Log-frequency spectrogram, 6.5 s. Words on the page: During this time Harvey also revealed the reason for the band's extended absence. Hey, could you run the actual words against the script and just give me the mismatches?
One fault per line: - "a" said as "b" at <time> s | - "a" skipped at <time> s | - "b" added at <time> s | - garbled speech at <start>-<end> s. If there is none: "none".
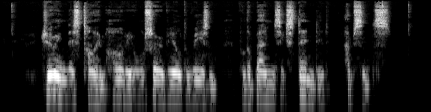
none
